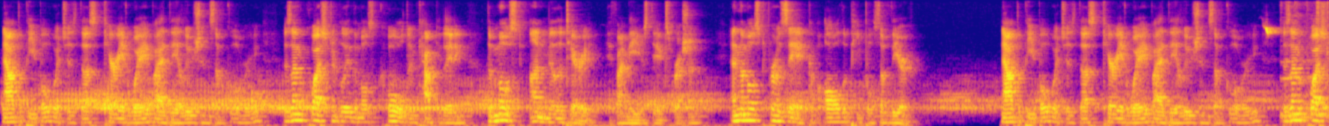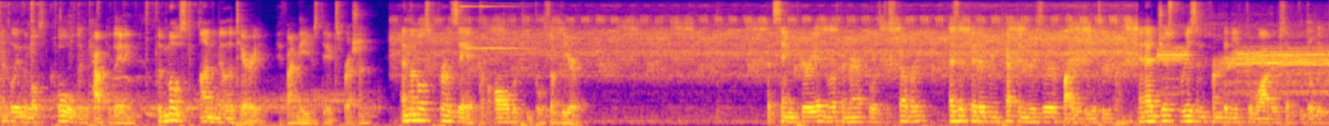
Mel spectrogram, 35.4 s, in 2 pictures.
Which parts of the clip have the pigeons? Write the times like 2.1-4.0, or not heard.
16.8-20.6.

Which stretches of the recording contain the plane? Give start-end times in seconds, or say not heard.
not heard.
